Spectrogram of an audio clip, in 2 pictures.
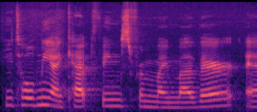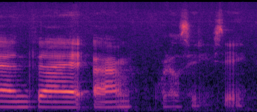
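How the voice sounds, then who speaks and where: A woman's voice: medium pitch, steady tone, unhurried, vocal fry, a little mellow. Candid woman in casual conversation. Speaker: guest painter reviewing photographs. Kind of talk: casual chat. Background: faint music.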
